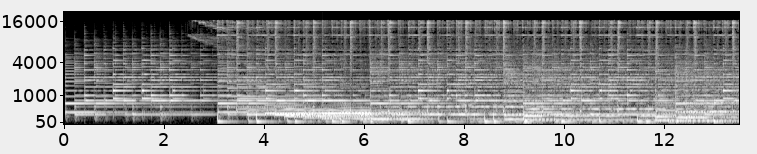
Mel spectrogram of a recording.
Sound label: new iphone ringtone; Iphone Ringtones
